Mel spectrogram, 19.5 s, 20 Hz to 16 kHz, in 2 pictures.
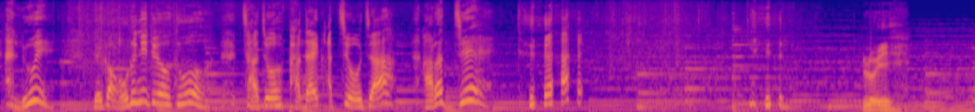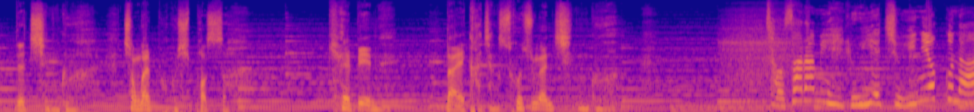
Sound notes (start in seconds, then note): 5.2 giggling; 16.4 sighs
